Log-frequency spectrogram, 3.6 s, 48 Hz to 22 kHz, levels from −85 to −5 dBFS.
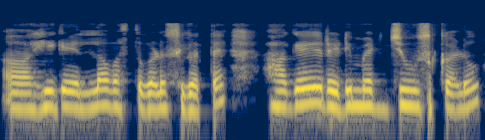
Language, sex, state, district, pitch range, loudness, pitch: Kannada, female, Karnataka, Shimoga, 195-215 Hz, -16 LUFS, 205 Hz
